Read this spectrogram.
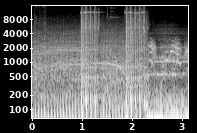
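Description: A rifle fires two loud shots.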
